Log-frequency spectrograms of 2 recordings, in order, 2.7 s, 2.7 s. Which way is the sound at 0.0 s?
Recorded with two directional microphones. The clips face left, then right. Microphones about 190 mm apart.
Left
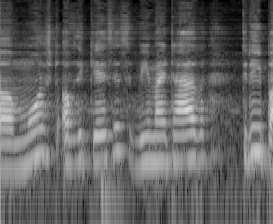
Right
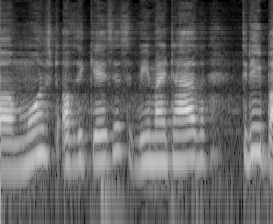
30° right (ahead or behind).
